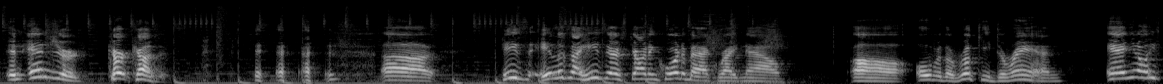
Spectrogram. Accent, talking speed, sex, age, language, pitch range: American, 125 wpm, male, 30-49, English, 165-225 Hz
